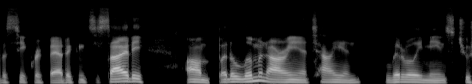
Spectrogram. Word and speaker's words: illuminare: Italian citizen, and the word illuminaire, it's actually pronounced illuminare, but when I say that, people think I'm part of a secret Vatican society. But illuminare in Italian literally means to shed light.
